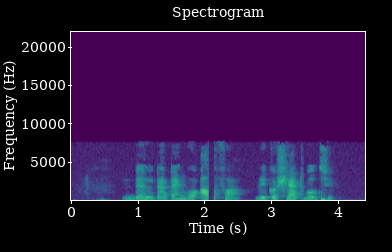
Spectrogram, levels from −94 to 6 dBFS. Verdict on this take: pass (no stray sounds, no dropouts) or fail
fail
